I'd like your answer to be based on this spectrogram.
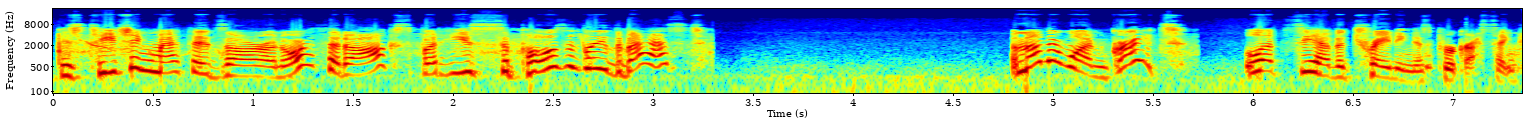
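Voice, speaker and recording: A woman playing a perky, excitable robot who gushes like a nerdy music superfan in a video game. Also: very high-pitched, brisk, no echo, heavily acted. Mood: upbeat. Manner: gushing, quippy, theatrical. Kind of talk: video game character dialogue.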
